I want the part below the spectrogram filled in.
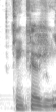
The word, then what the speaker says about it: King Kogi: Your latest project would be King Kogi, right? I'm saying that right? King Kogi.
